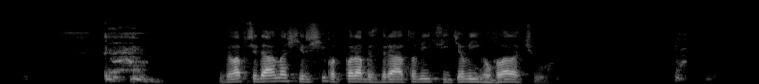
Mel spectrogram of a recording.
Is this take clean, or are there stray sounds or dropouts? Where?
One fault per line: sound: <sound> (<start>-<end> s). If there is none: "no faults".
sound: cough (0.6-1.7 s)
sound: laugh (6.7-6.9 s)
